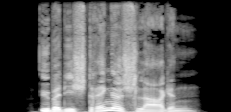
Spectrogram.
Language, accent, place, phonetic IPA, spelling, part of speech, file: German, Germany, Berlin, [ˈyːbɐ diː ˈʃtʁɛŋə ˈʃlaːɡn̩], über die Stränge schlagen, phrase, De-über die Stränge schlagen.ogg
- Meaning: to kick over the traces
